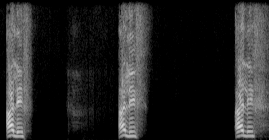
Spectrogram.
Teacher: আলিফ সম্পূর্ণ বিনা টানে পড়তে হবে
